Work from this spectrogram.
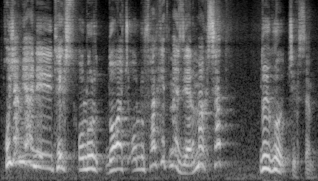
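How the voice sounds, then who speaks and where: A man's voice: extremely high pitch, big pitch swings, moderate pace. A man in his forties from Turkey, an actor at an audition in a sitcom, overly polite and stammering with fillers. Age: 40s. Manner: bursts into shouted raging rant. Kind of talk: sitcom acting.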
